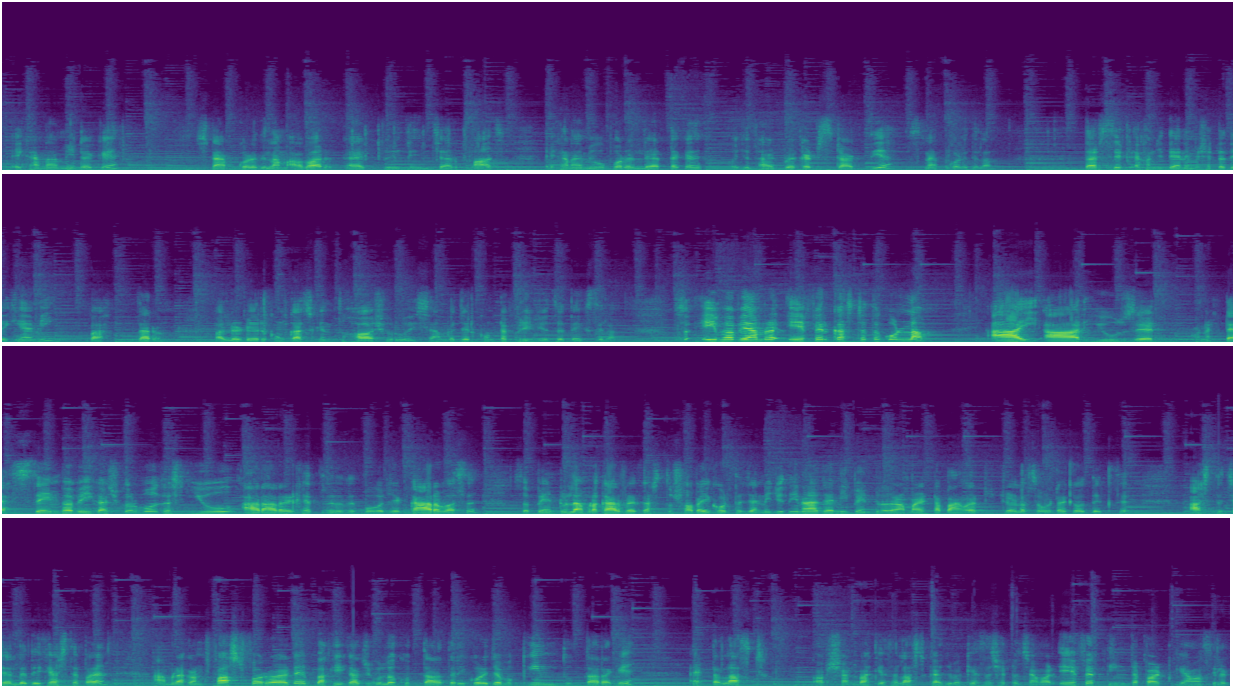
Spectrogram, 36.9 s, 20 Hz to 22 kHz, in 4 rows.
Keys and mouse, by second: 0.2 Page_Down, 0.9 Page_Down, 2.7 Page_Down, 3.6 Page_Down, 4.9 click, 7.4 click, 7.6 click, 8.0 click, 8.5 space, 10.7 click, 10.7 space, 10.9 click, 10.9 space, 13.4 click, 13.4 space, 36.2 shift+click.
